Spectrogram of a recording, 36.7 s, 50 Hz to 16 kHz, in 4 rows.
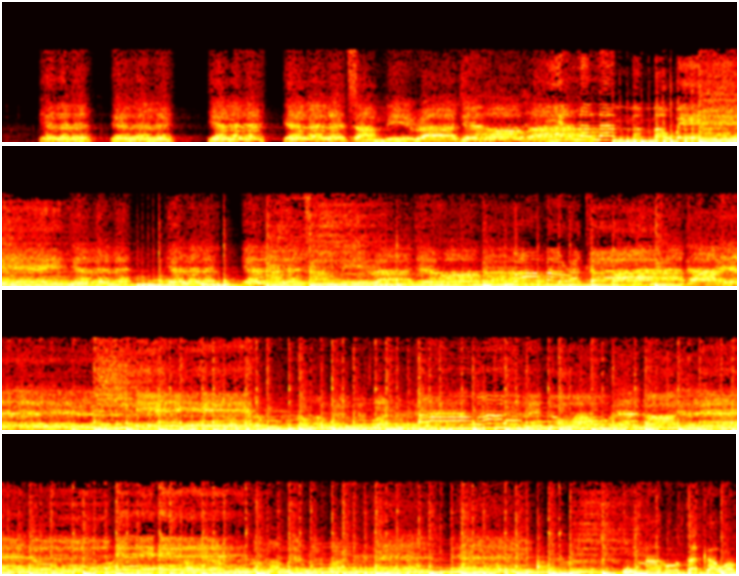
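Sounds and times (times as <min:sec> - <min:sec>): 
children's choir singing a song: 0:00.4 - 0:07.6, 0:08.7 - 0:34.4
steady band with deep bass: 0:08.7 - 0:17.7, 0:19.5 - 0:36.7.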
